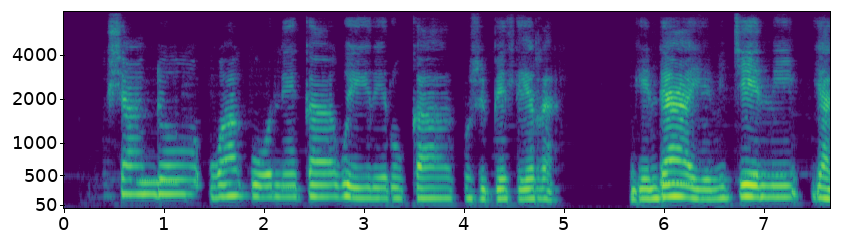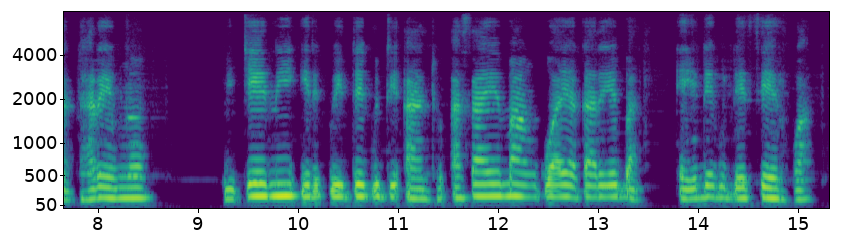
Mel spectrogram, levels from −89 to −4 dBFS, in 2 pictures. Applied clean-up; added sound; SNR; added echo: neural mask model DeepFilterNet 3.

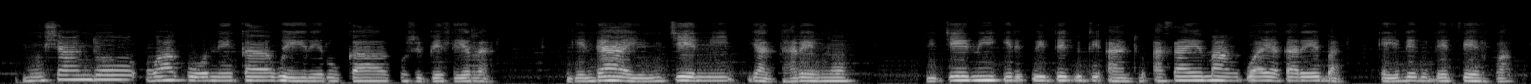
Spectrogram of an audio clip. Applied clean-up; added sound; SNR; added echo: neural separator model SepFormer DNS4.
